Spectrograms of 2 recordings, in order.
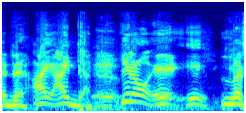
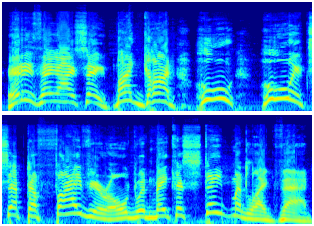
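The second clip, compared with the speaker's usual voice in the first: exasperated disbelief; 7 semitones higher than usual. Real, not acted. Mocking the co-host's remark.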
